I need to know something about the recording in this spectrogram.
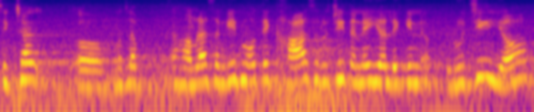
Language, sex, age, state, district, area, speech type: Maithili, female, 18-30, Bihar, Supaul, urban, spontaneous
